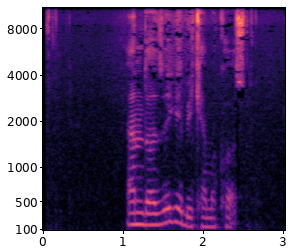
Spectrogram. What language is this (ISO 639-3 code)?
fas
